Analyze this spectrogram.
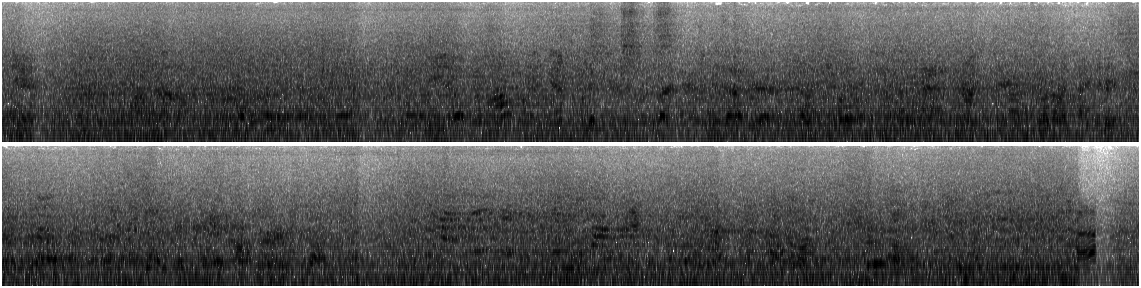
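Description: A crowd of people chatters nearby, outdoors.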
